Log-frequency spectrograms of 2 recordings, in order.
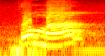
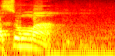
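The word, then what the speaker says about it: ثُمَّ: Thumma tidak dibaca summa.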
